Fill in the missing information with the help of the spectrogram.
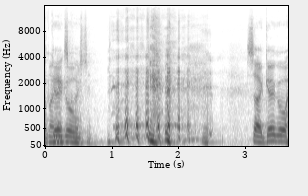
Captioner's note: laughs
